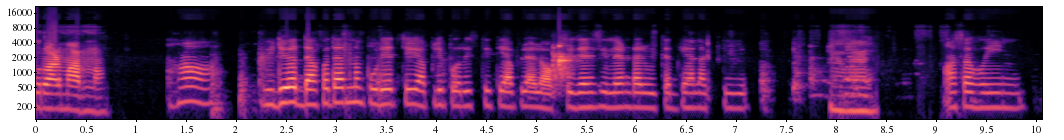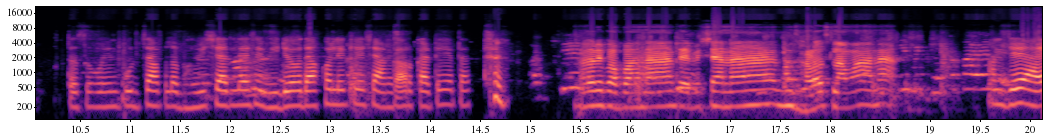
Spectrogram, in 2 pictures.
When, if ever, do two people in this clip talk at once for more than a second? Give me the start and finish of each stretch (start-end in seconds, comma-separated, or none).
none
